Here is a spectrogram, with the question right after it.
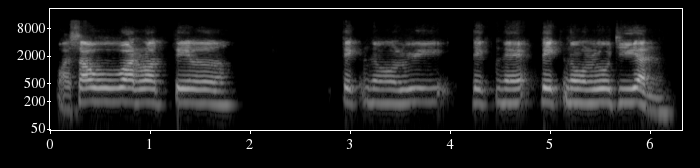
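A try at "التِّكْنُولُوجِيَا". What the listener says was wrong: ya, teknologi ya, enggak ditanwin. Wasawaratit teknologiya.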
